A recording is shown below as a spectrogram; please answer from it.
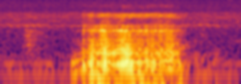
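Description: A Chow Chow gives one rough, rattling snore lasting under a second.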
